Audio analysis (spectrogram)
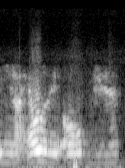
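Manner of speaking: ordinary talk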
